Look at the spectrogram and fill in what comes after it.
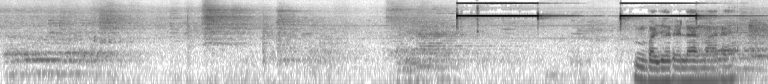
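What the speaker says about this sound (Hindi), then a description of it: "बजर अलार्म आ रहा है" A Honeywell fire alarm panel buzzer sounds in two loud, steady electronic tones, each lasting about a second, with someone talking quietly before and under the second one.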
